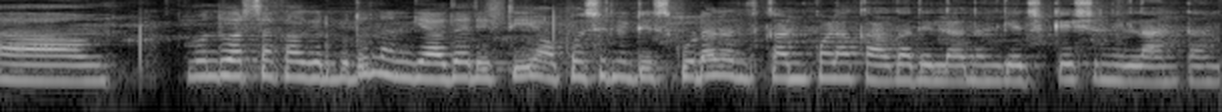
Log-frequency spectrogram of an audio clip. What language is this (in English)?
Kannada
